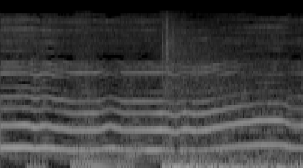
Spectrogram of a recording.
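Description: A woman's voice holding one long, high, wavering note over a low music bed. The note dips slightly and rises again before cutting off at the very end.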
